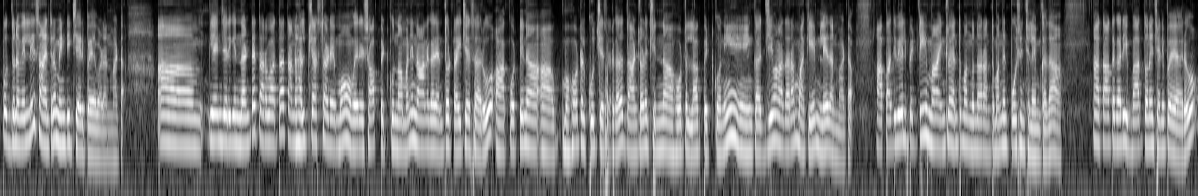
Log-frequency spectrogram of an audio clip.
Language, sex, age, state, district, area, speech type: Telugu, female, 30-45, Andhra Pradesh, Sri Balaji, rural, spontaneous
